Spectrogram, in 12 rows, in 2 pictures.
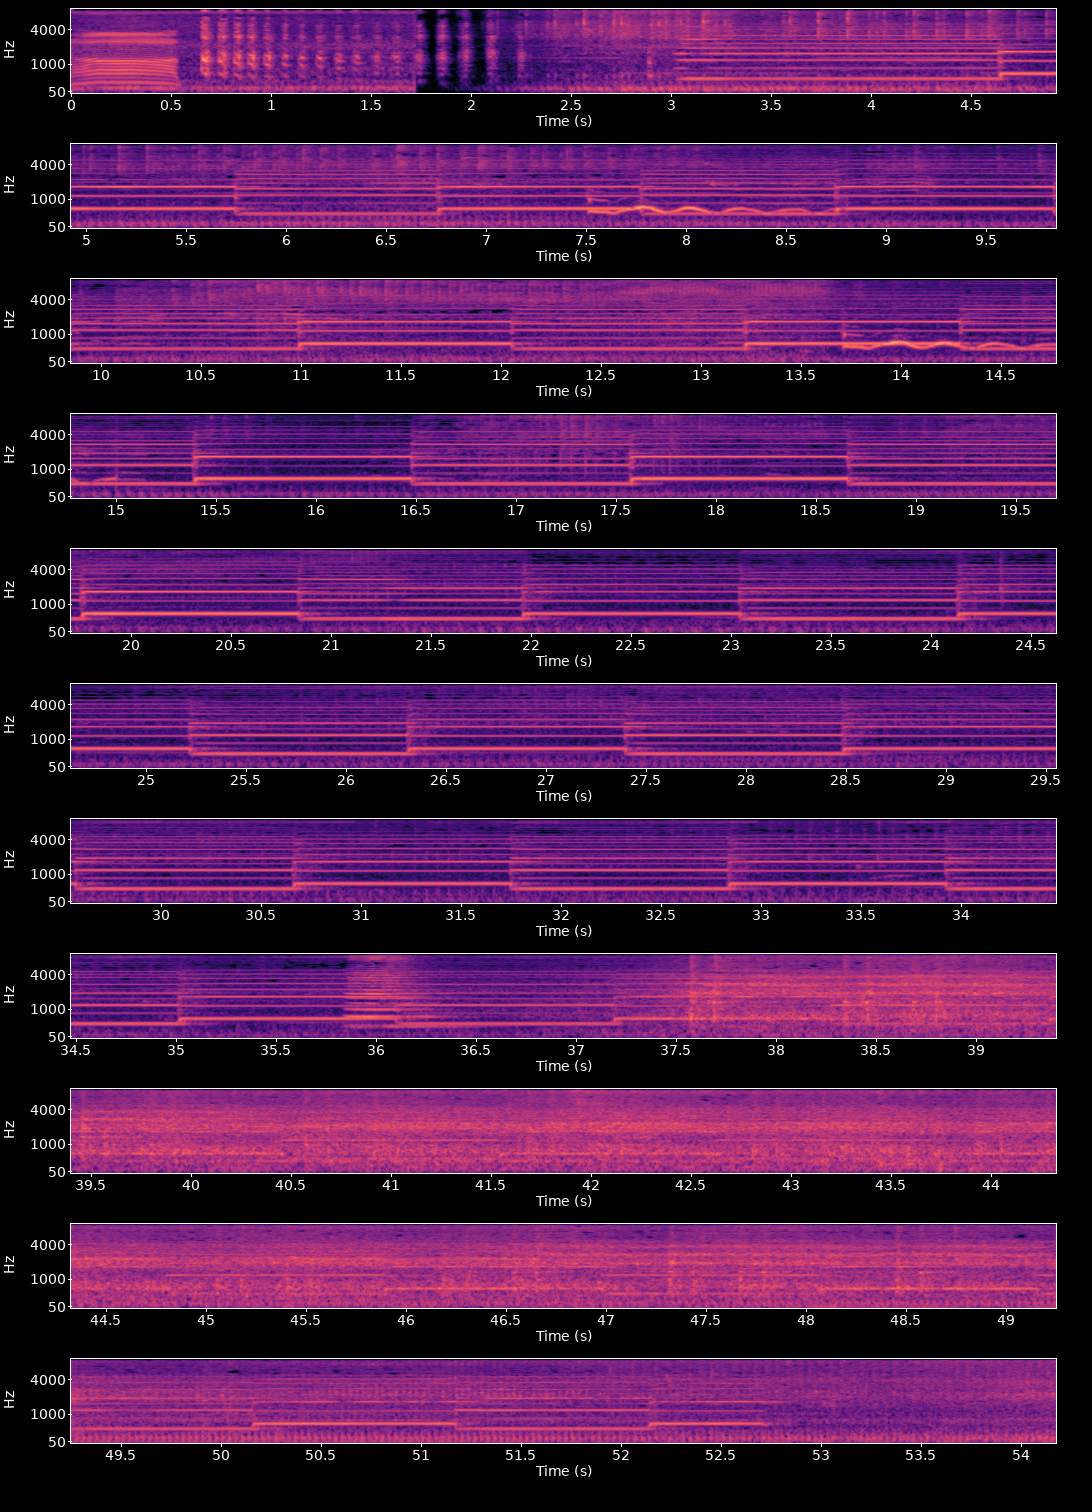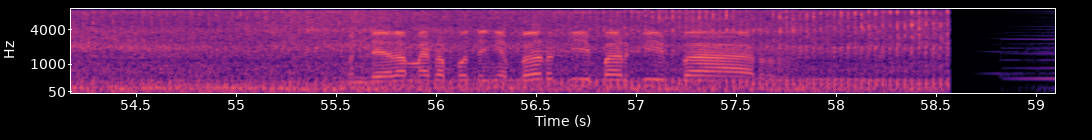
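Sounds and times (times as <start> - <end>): electric train running: 2.2 - 18.3, 36.1 - 58.5
level crossing two-tone alarm: 3.0 - 53.0.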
